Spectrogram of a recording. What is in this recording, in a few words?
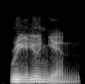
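"reunion", American English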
